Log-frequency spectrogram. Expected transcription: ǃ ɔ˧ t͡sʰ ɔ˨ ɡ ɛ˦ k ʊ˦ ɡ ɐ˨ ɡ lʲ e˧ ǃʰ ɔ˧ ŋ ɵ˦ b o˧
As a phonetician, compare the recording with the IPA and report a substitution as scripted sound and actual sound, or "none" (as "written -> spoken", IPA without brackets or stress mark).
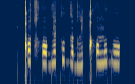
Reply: ɵ˦ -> o˦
